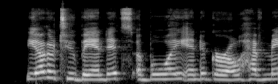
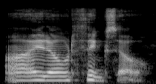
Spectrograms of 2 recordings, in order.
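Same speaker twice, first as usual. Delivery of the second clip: low, slow, husky voice; a disguised man drops the act; husky baritone; 3 semitones lower, slower than usual. A narrator's reading. Passenger reveals himself, low and husky. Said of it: "husky and very unladylike baritone".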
